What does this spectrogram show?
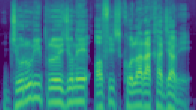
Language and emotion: Bengali, neutral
